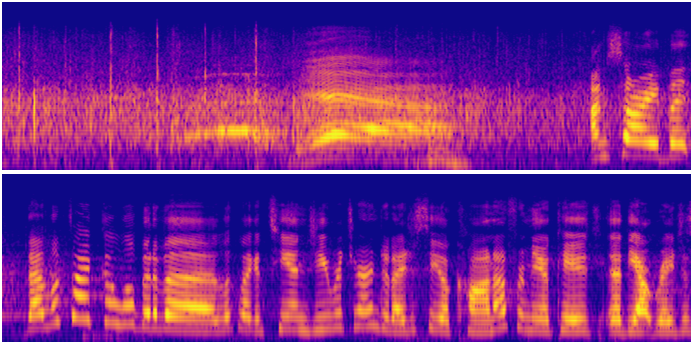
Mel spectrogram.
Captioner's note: applause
